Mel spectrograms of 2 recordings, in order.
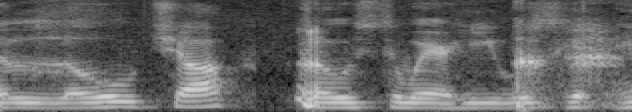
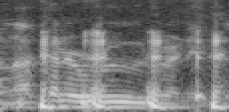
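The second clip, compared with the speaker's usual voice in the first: ordinary talk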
